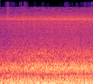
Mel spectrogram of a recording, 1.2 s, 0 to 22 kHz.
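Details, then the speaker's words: El Camino with a 4-barrel carburetor, after a clutch replacement, under hard acceleration: a deep, steady roar with no flare or drop in pitch as the 4-barrel kicks in. The clutch now holds where it previously slipped; normal acceleration. "Because now that I got the clutch in here, I can you can hear the 4-barrel kick in. And before, if I did that, the clutch would slip."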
